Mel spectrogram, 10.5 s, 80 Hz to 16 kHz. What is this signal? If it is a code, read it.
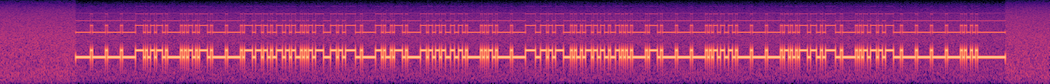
RTTY (50 baud, 450 Hz shift), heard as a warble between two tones, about 1500 Hz centre. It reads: SEE ALSO THE LIST OF PRESIDENTS OF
